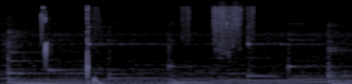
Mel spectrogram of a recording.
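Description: Watering crops in the farming game Dinkum gives a few quick wet squelching drips, soft and brief, over a low layer of background game music.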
